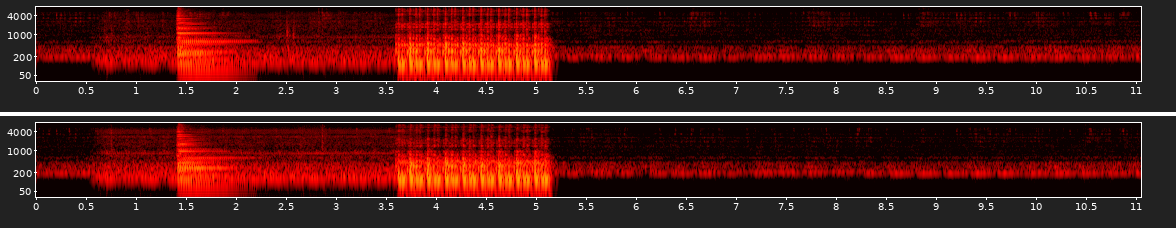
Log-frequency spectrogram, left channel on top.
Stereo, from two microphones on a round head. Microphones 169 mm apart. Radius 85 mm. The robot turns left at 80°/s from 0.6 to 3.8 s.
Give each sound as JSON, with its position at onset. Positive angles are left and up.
{"t": 1.4, "sound": "a piano", "side_deg": 20, "distance_m": 1.3}
{"t": 3.6, "sound": "a drill", "side_deg": 30, "distance_m": 1.0}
